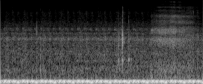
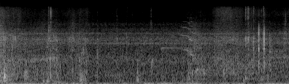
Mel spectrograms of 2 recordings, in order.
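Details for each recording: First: Subaru BRZ with a UEL header, restarted after a no-run episode (suspected air in fuel or vapor lock): deep, even idle with a steady low pulse and no stumbles, running normally again. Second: Subaru BRZ with UEL header: starter cranks evenly at about 220 beats a minute but engine never fires; owner suspects fuel starvation, possibly air in the fuel; crank no start.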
